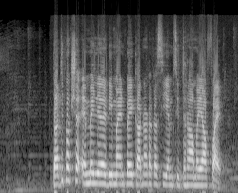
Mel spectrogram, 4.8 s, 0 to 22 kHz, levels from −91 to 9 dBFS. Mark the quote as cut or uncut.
cut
